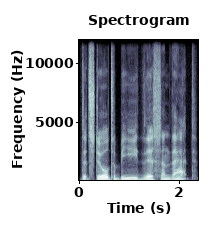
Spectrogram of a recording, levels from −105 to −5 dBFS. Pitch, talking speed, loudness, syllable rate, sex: 125 Hz, 200 wpm, -15 LUFS, 3.5 syllables/s, male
